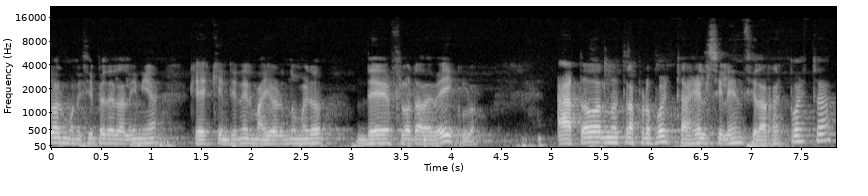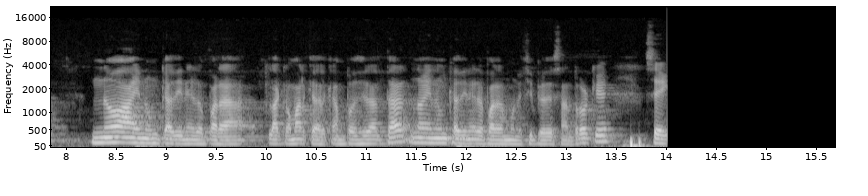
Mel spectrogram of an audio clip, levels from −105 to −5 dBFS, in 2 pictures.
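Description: The final buffers were never written out, producing a cut-off end at 14.01 s: the sound stops abruptly mid-event, with no natural decay, and falls straight to digital silence that lasts for the remaining 1.7 seconds or so of the clip.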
